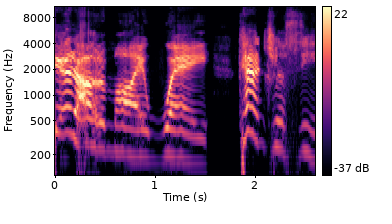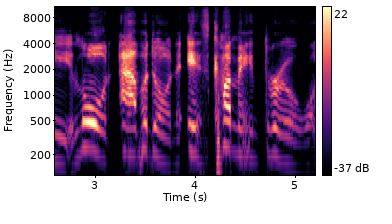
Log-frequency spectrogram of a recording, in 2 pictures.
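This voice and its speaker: Using a put-on character voice, a woman speaks loud at a medium pitch. Her pace is fairly slow. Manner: brash, pushy.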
